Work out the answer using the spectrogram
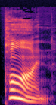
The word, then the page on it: pawn: pɔ́ːn; ポーン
